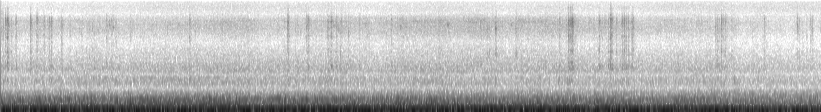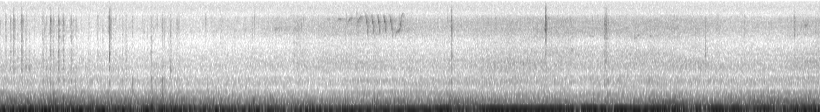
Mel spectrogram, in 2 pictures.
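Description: A car engine hums low and steady from inside the cabin.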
